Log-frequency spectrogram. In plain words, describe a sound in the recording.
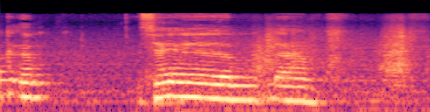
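A middle-aged man speaks calmly in short bursts with pauses.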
